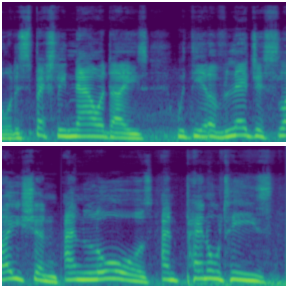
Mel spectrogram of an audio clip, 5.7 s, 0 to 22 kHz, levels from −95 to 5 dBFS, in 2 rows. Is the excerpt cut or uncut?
cut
